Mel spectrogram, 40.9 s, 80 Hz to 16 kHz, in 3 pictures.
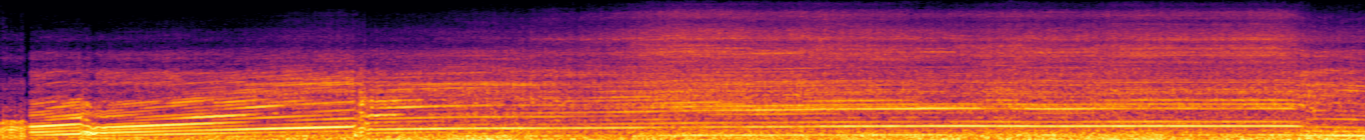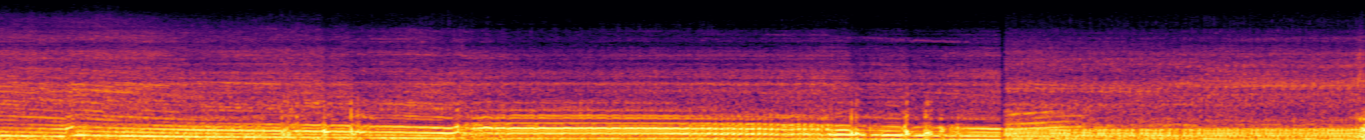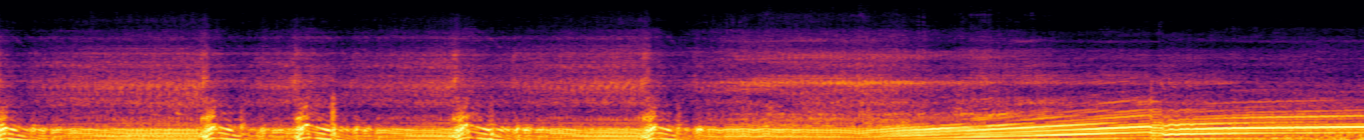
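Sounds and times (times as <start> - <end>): motorcycle engine: 0.0 - 40.9.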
